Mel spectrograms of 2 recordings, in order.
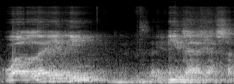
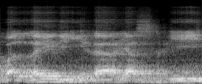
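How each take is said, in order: First: The last word ends on the consonant r. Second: The last word ends with an added i vowel. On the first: "tapi yaknya hilang" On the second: "Isbatil ya waqfan"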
